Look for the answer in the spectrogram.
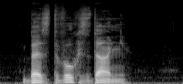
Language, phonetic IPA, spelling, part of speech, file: Polish, [bɛz‿ˈdvuγ ˈzdãɲ], bez dwóch zdań, adverbial phrase, Pl-bez dwóch zdań.ogg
